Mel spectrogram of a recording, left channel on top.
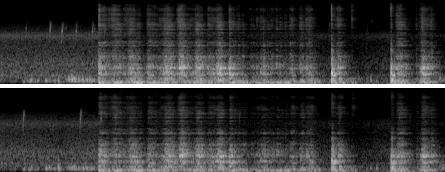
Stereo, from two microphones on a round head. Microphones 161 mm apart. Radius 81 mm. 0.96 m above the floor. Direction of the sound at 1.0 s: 50° left (ahead or behind).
